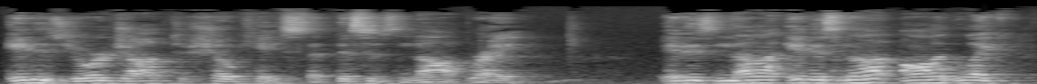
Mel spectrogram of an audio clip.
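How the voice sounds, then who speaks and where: A young man whose first language is Urdu, speaking in a halting, pleading way at a public comment podium in a council chamber. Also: mid-range voice. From child of immigrants. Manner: halting, many restarts, rising to pleading urgency. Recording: roomy hall, distant mic, faint hum.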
